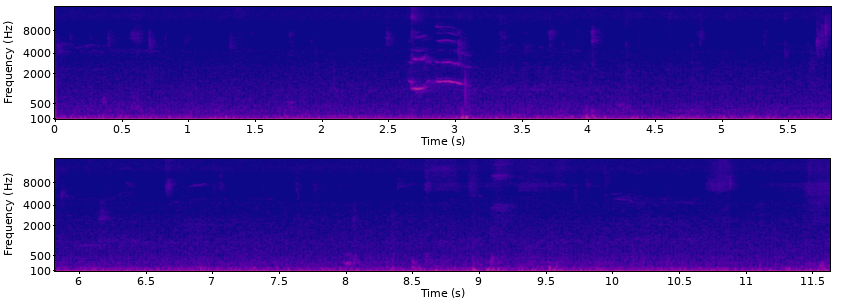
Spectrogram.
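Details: Awake kittens in their nest while their mother is neither nursing nor cleaning them; a single thin, high mew rises then bends down near the three-second mark, with soft rustling and faint clicks around it.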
